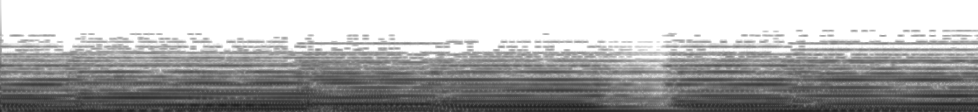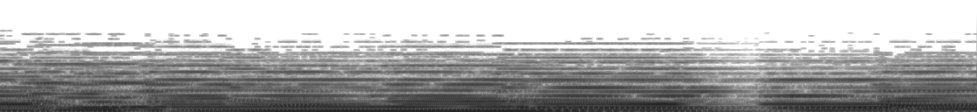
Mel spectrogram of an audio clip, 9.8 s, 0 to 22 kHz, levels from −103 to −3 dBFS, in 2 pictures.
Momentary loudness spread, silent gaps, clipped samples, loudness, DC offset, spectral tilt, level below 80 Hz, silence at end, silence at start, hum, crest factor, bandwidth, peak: 4 LU; none; under 0.1%; -20 LUFS; under 0.1%; -8 dB/octave; -24 dBFS; 0 s; 0 s; none; 12 dB; 5 kHz; -6 dBFS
